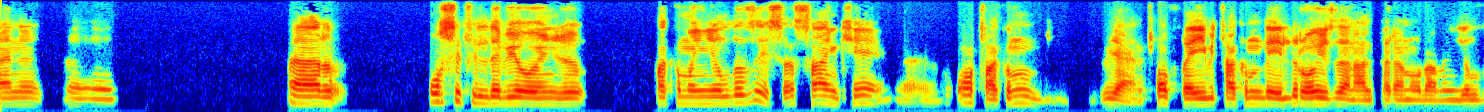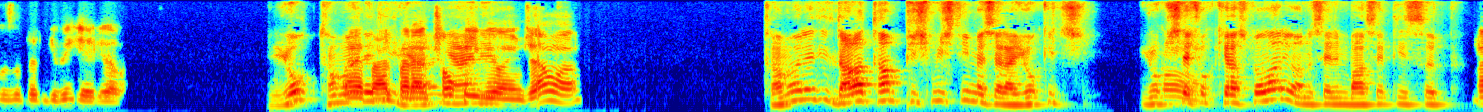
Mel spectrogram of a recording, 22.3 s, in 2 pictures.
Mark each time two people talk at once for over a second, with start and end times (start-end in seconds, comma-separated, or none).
13.7-15.0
